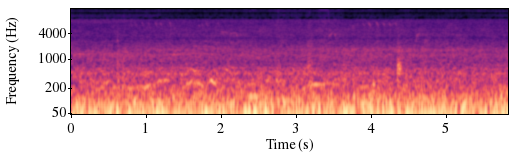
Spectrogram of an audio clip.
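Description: Steady low rumble with faint people's voices in the background.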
